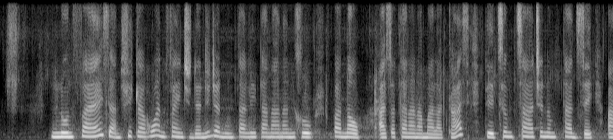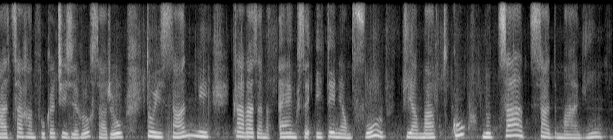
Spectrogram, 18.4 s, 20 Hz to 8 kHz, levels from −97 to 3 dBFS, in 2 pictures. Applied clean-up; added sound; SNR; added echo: neural separator model SepFormer DNS4.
